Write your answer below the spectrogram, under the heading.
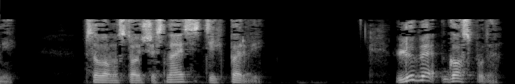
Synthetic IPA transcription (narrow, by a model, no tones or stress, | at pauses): nḭ | psɐlˠɔmst̪ɔiʃɛsnajsɛ̥st̪ʲixpəɾvḭ | lʲubɛɡɔspo̰d̪ə̰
